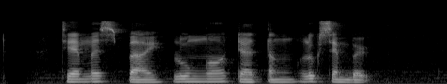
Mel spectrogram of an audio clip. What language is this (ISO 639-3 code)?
jav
